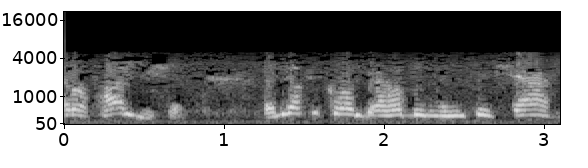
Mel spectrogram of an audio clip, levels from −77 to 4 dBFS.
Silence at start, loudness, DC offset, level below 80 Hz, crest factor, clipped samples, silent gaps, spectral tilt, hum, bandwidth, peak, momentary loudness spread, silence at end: 0 s; -13 LUFS; under 0.1%; -48 dBFS; 12 dB; under 0.1%; none; -10.5 dB/octave; none; 5.2 kHz; 0 dBFS; 13 LU; 0 s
